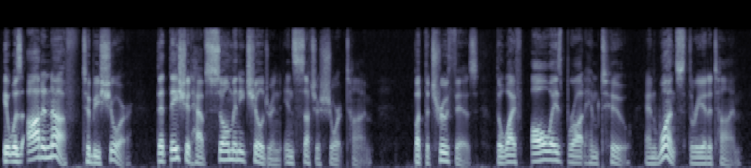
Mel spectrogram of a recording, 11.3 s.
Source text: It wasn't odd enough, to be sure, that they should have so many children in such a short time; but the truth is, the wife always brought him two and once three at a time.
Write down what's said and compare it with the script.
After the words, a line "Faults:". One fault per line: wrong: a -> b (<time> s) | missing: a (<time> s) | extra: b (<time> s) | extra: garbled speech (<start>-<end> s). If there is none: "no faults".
It was odd enough, to be sure, that they should have so many children in such a short time; but the truth is, the wife always brought him two and once three at a time.
Faults:
wrong: wasn't -> was (0.1 s)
